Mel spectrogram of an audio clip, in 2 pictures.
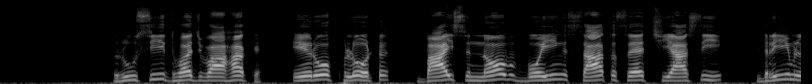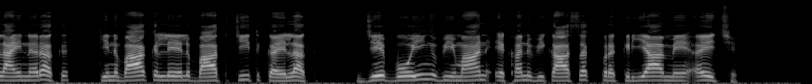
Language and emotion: Maithili, neutral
